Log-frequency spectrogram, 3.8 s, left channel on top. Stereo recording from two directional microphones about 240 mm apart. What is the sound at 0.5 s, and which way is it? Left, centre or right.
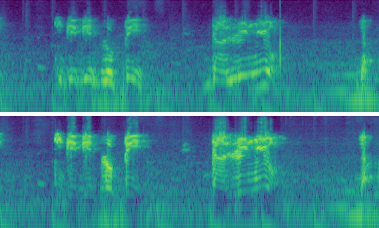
A man's voice, right.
